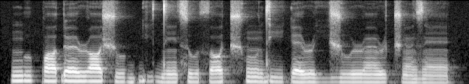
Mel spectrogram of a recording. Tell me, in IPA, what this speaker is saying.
ŋu˦pɒ˦ ɗœ˦ɹɒ˦ ʃu˨ɡ ɠi̤˦dẽ˨su˨θɔ˨˦ t͡ʃʰũ˦di˦˨ ɠɛ˦ɹi̤˦ʒu˦ ɹœ̃˦ɹt͡ʃœ̃˨ zɛ̃˨

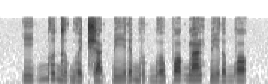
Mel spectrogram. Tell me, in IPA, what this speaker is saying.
iː˨ɡ͡bu˦du˨ɡʷe˨ t͡ʃa˨k͡pi˨ ɾɪ˦bu˨ɡ͡bo˨pɔ˦ ɡ͡bã˦k͡pi˨ ɾʊ˦bɔ˦

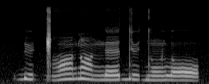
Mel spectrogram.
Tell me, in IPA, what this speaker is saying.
ɠyɡ͡ǁɑ̃ɠɑ̃ ŋɛ dydõ lɔ

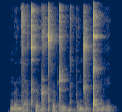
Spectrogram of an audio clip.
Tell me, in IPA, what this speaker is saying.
ŋœ˧˥˧nza˨˩˦ kʰœ˩˥ ɖu˩˥tʰœ˧˥ ʈe˨˩˦ bi˩ bœ˧˥nd͡ʒu˧˥˧ǃœ̃˩˥ me˩˥

